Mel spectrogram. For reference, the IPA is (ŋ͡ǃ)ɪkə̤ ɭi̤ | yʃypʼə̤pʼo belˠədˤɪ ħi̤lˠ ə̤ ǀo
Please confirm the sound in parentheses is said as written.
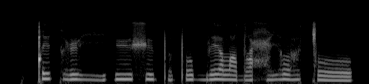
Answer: no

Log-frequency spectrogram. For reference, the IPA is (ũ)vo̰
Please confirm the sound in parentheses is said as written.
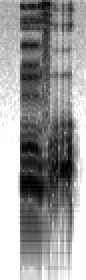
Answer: yes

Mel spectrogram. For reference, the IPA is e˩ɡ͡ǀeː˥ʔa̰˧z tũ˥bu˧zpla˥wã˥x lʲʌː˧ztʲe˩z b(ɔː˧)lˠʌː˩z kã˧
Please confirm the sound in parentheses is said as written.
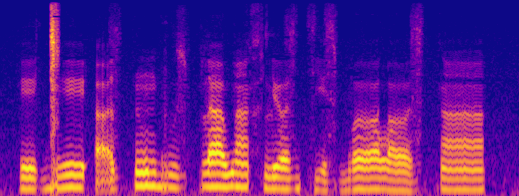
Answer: no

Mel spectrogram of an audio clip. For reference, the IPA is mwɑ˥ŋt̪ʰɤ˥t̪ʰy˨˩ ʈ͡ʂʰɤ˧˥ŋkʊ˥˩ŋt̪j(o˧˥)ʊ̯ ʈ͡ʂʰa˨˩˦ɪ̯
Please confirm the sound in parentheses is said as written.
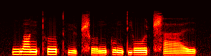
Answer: no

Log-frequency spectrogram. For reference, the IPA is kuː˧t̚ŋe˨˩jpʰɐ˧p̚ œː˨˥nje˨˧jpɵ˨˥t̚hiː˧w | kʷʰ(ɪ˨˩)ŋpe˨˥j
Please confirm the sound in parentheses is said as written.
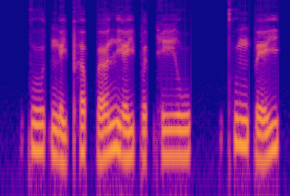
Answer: no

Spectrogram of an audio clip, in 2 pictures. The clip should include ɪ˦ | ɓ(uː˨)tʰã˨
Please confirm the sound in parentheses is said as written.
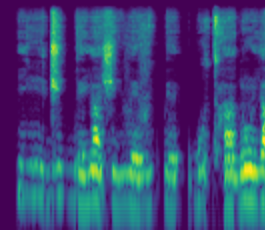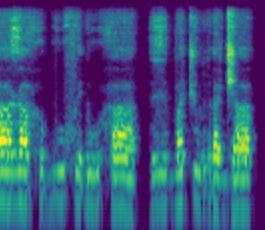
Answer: no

